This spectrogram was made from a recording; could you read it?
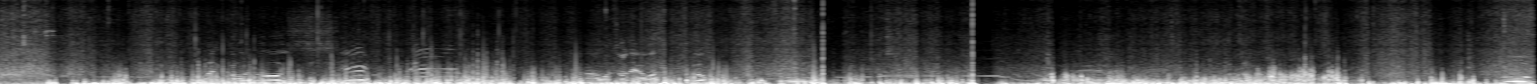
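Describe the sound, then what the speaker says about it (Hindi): Strong wind roars loudly and steadily during rain in a rural Nepali setting, buffeting the microphone with gusts and constant rushing noise; a voice speaks briefly amid the wind. "पानी भन्दा नि बढी हावा पो आउँछ नि"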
